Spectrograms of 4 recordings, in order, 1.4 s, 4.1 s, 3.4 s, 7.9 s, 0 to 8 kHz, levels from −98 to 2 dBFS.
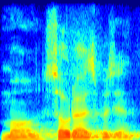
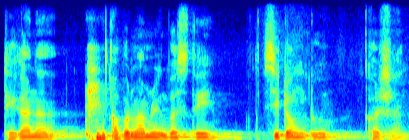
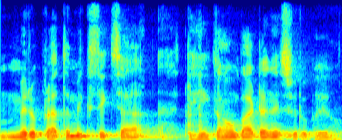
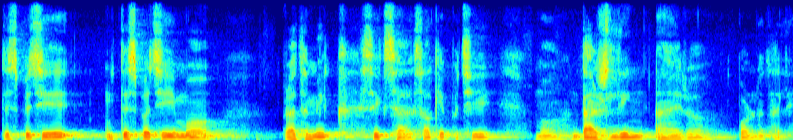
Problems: background sounds at intervals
